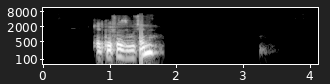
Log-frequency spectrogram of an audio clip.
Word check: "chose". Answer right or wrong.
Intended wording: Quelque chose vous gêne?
right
